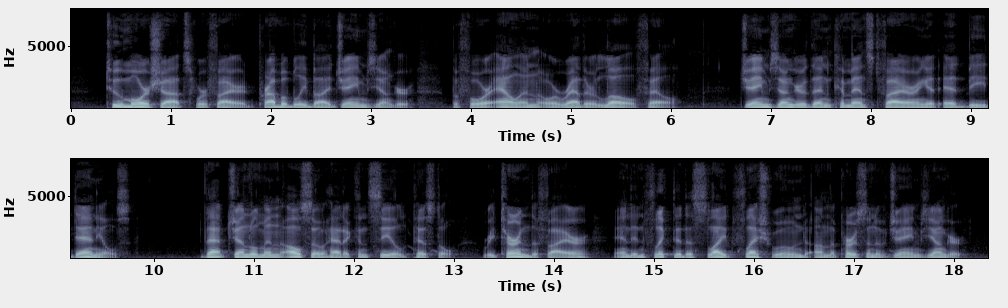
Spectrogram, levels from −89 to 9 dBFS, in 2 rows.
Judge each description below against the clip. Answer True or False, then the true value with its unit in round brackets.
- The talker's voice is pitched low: True (80 Hz)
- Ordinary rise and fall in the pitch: True (3.8 semitones)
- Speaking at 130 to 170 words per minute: True (150 wpm)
